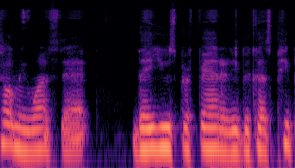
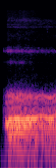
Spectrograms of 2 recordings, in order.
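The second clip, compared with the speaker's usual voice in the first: long, high, loud "ooh"; 8 dB louder than usual. Real, not acted. Streamer reacting on a live chat, high drawn-out ooh. Lone wordless reaction on livestream.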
